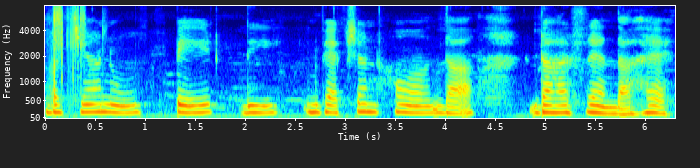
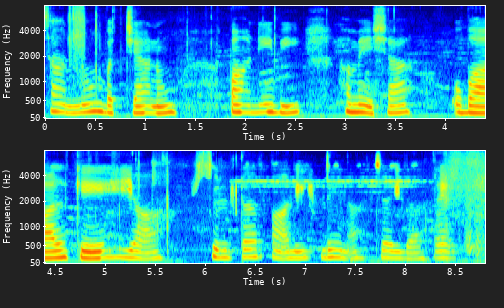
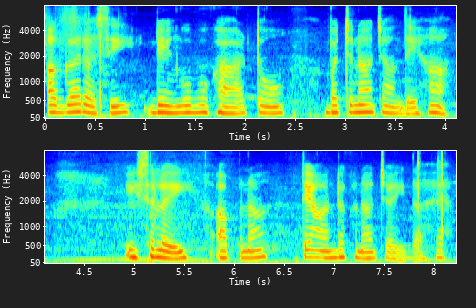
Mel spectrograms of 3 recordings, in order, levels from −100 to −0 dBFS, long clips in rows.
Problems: constant background noise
